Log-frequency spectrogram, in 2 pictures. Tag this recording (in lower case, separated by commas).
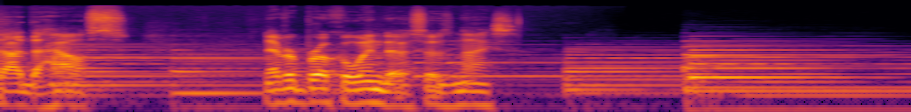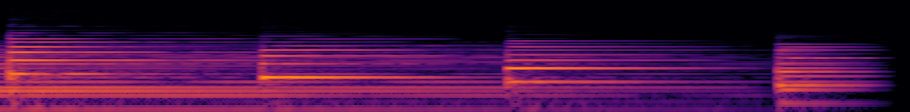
music, speech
